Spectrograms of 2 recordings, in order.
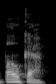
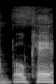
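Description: First: Said in the usual way. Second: "bokeh" ending in a long AY sound; alternative pronunciation. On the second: Shown as a demonstration. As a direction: say "bokeh" as boh-KAY. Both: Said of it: "however you wanna pronounce it".

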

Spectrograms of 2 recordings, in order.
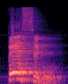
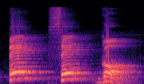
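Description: First: Said in the usual way. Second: "pêssego" very slowly as pês, se, go; split into syllables. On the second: Shown as a demonstration. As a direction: pause after each syllable of "pêssego". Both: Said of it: "a quantidade de três sílabas".

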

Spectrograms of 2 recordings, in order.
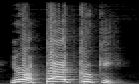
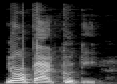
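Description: First: Higher, put-on scolding; scolding character voice. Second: Said in the usual way. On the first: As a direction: scold it in a squeaky voice. Repeated scolding, other voice.

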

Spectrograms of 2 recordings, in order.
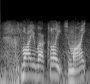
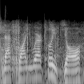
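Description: First: Mock Aussie accent, "cleats" as "cloits"; put-on Australian accent. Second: Put-on mild Southern country accent. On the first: Vlogger correcting the country slip, put-on Australian accent. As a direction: say it like an Aussie, "mate" as "mite". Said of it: "my accent goes away". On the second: Vlogger advising viewers on cleats, mistaken country accent. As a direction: slip into a country "y'all" accent. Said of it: "I'm not country".

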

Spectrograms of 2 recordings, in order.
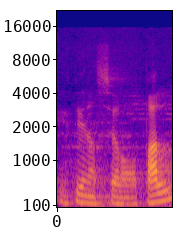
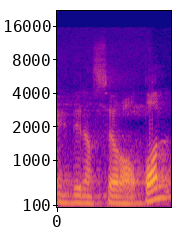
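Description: First: "সিরাতাল" ending in a light "tal"; wrong thin ta. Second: "সিরাতাল" ending in a heavy rounded "tol"; correct thick to. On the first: Teacher showing what many say, thin "tal" in "সিরাতাল". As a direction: mimic the mistake, thin t and open a in "সিরাতাল". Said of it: "এখানে অনেকে". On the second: Teacher correcting the error, thick "tol" in "সিরাতাল". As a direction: fatten the t of "সিরাতাল", saying "tol". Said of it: "মোটা করে উচ্চারণ করতে হবে". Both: Shown as a demonstration.

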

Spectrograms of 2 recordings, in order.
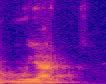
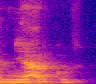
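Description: First: "muy arcus" with U-I sounded as ui; lower, "muy arcus" starting on a ui glide; correct "muy arcus". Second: "mi arcus", first vowel a lone I; wrong "mi arcus". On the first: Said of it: "que suena ui". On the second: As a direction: say "mi arcus" with the U dropped, just mi. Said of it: "No se dice mi arcus". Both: Shown as a demonstration.

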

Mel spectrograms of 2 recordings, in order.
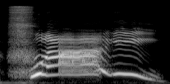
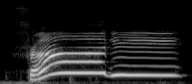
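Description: First: High, loud crying call; bawling, babyish cry for brother; baby's wail. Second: High, loud, long-held call; mom's drawn-out summons. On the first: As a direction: wail the name like a baby. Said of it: "wailed Polly". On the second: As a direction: holler the name from afar, sustained. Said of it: "called his mom". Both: Acted.

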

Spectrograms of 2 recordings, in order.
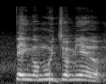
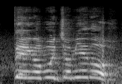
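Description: First: Said in the usual way. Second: Higher, laughing half-shout of fake fear; laughing mock fear. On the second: Real, not acted. Gamer hamming up his fear to viewers, laughing yell. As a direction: crack up while yelling how scared you are. Gamer fears losing the match.

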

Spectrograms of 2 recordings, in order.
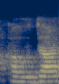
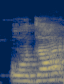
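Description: First: Said in the usual way. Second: औजार said "ojaar"; wrong vowel. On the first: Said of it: "होता है". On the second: Shown as a demonstration. Teacher correcting a mistake, औजार as "ojaar". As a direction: begin औजार on a pure o. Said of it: "नहीं होता".

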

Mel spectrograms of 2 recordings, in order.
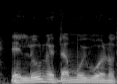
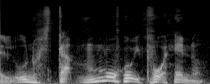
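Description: First: Said in the usual way. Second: "muy" stretched out long for emphasis; drawn-out praise. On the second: Real, not acted. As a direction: linger on "muy" before landing on "bueno". Repeats praise in marked, then usual way.

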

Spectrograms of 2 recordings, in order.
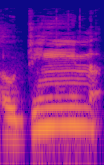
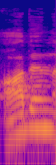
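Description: First: Odin as "oh-DEEN", long ee; alternative pronunciation. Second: Odin as "OH-din", short i; alternative pronunciation. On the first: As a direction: say Odin with a drawn-out "deen" ending. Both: Shown as a demonstration. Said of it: "how you wanna pronounce this".

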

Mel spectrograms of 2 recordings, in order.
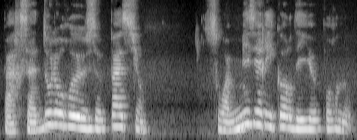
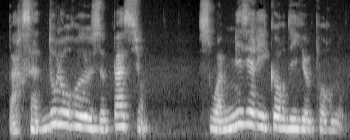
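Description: Both takes have the same delivery.

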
